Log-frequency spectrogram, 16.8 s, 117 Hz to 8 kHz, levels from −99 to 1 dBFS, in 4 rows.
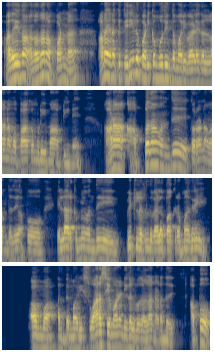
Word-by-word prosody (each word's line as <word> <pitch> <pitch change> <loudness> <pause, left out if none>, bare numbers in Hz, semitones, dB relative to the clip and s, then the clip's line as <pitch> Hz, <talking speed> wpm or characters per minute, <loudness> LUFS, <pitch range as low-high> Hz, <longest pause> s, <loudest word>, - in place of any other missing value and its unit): அதே 170 +5 +9
தான் 195 - +7
அதை 150 - +3
தான் 210 0 +7
நான் - - +1
பண்ணேன். 150 -2 0 0.5
ஆனா 315 - +7
எனக்கு 275 -11 +2
தெரியல 220 +7 +4
படிக்கும்போது, 175 0 +2
"இந்த 160 0 0
மாரி 140 0 +2
வேலைகள்லாம் 135 -1 -1
நம்ம 125 -1 -6
பார்க்க 125 0 -2
முடியுமா?" 120 -1 -7
அப்படீன்னு. 100 -2 -15 0.6
ஆனா 165 - +5 0.4
அப்ப 185 - +1
தான் 195 -1 +1
வந்து 160 +3 -9 0.3
கொரோனா 130 +1 -4
வந்தது. 110 +1 -11
அப்போ 115 - -11 0.6
எல்லாருக்குமே 130 0 0
வந்து 120 +2 -8 0.6
வீட்டில 130 -2 -4
இருந்து 120 +1 -8
வேலை 115 +1 +1
பார்க்கிற 115 0 -4
மாதிரி 120 +1 -4 0.9
ஆமா, 130 -2 +2 0.2
அந்த - - -8
மாரி 115 -1 -1
சுவாரஸ்யமான 140 +1 +2
நிகழ்வுகள்ல்லாம் 110 -2 -5
நடந்தது. 100 +1 -8 0.4
அப்போ - - -1
130 Hz, 135 wpm, -20 LUFS, 120-155 Hz, 0.9 s, அதே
